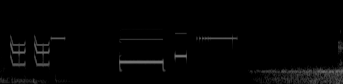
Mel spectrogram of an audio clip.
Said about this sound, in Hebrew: נא להשאיר הודעה לאחר הישמע הצפצוף.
